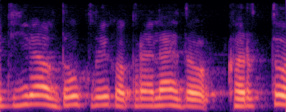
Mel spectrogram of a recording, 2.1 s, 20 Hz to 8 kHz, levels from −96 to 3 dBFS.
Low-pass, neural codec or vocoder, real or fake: 7.2 kHz; vocoder, 22.05 kHz, 80 mel bands, HiFi-GAN; fake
